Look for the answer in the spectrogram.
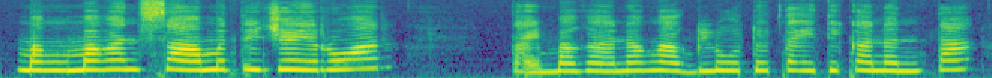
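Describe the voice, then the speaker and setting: Very high, plaintive little child, Ilocano accent. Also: female voice, little pitch movement, normal speed, fairly bright tone, no echo. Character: hungry, plaintive young orphaned child, younger sibling. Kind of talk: Ilocano radio drama acting.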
